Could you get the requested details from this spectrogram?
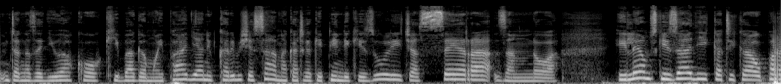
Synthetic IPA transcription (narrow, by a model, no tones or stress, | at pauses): m̩taŋɡazaʄiwakʰɔkʰiɓaɠamwaipaʄaniku̥kaɾiɓiʃɛsanakatikakipindikizuɾit͡ʃasɛɾazandɔa | hiːlɛɔm̩si̥kilizaʄikatikaupa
